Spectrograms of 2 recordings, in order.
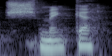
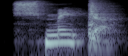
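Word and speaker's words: Schmincke: Schminka. Schminka. Awesome. Is that a German brand? I think so. All righty. Like the A in your name.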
